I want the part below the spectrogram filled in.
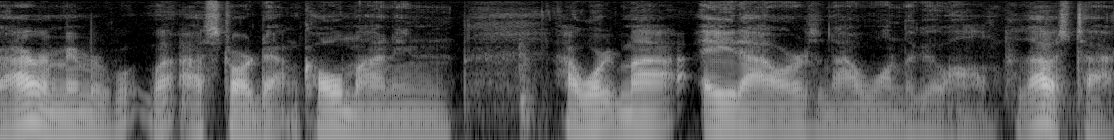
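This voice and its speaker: With an Appalachian accent, a man speaks very fast in a dark, mellow tone at a very deep, low pitch. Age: 60s. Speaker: businessman. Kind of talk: interview. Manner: halting.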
